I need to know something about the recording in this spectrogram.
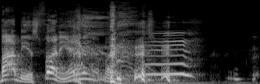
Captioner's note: laughs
